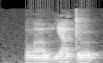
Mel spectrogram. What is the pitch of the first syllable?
low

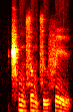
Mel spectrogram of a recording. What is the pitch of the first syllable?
falling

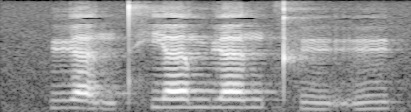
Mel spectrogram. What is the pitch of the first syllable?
low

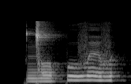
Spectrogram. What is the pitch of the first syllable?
low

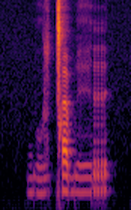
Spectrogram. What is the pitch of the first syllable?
low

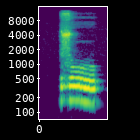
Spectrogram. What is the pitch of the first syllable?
falling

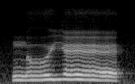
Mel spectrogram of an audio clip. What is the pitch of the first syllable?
rising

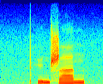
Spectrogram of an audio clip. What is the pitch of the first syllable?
low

